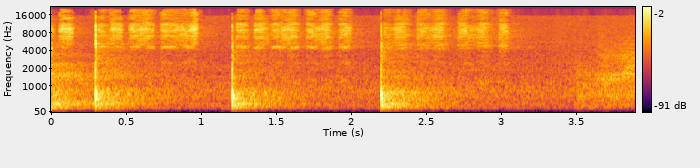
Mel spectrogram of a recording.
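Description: A pen scratches across paper while working a fifth-grade math exercise by hand, in three quiet bursts, each starting with a tap and trailing off into steady scratching, close up with no talk.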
